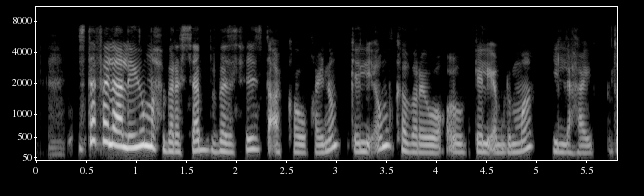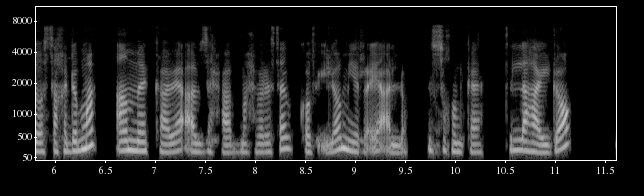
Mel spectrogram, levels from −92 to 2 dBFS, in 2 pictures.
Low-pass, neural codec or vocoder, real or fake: 7.2 kHz; none; real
